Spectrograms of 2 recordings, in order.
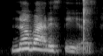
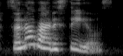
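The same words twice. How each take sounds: First: Said in the usual way. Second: "nobody" lifted high; "nobody" hit hard as the point; stress on nobody. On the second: Real, not acted. Making her point about the car, "nobody" stressed.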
